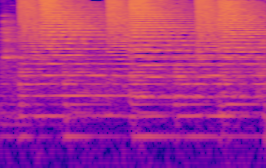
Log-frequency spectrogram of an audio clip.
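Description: Instrumental background music, its notes changing about twice a second.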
